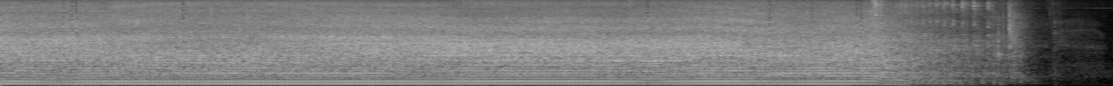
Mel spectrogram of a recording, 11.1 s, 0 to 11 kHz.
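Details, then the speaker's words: Troy-Bilt TB110 push mower, Briggs & Stratton 550EX single-cylinder, first run after carburetor refit and refuel: runs steady at a fast even beat, then dies off. Overfilled crankcase is pushing oil through the crankcase vent and smoking. "Oh yeah, it's overfull in oil enough that it's pushing it through the crankcase vent."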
